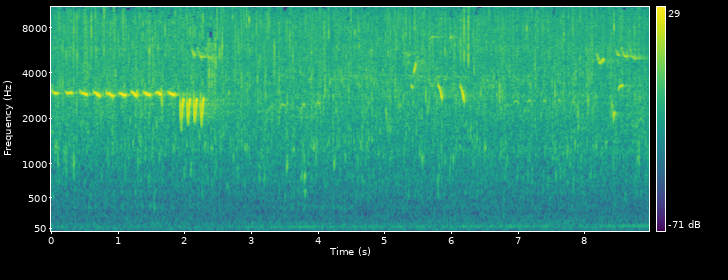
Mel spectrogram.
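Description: A bird calling: a rapid run of identical high notes, about seven a second, ending about two seconds in with four quick downward-sweeping notes, then a few faint scattered chirps.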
